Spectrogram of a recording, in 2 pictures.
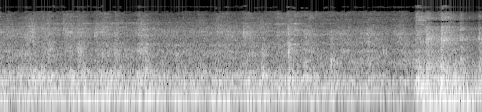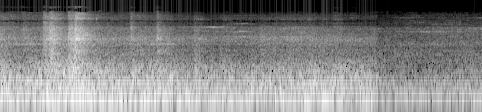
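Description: A subway train rumbles loudly along the tracks as it pulls away.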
